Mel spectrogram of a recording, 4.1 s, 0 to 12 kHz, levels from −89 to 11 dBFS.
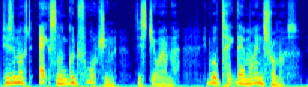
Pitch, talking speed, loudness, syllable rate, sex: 145 Hz, 220 wpm, -22 LUFS, 6.0 syllables/s, male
